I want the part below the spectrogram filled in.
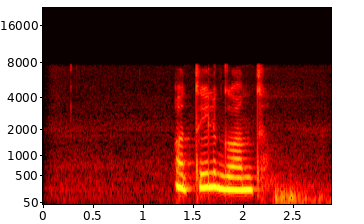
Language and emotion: Russian, neutral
